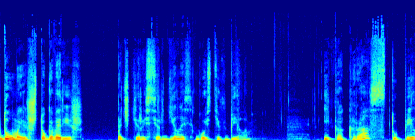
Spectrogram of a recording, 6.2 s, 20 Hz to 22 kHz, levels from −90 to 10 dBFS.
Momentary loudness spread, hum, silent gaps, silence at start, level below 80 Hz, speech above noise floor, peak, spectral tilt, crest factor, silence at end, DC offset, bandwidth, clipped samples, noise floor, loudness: 14 LU; none; none; 0 s; -60 dBFS; 40 dB; -2 dBFS; -6 dB/octave; 20 dB; 0 s; under 0.1%; 17.5 kHz; under 0.1%; -61 dBFS; -24 LUFS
